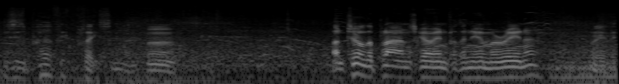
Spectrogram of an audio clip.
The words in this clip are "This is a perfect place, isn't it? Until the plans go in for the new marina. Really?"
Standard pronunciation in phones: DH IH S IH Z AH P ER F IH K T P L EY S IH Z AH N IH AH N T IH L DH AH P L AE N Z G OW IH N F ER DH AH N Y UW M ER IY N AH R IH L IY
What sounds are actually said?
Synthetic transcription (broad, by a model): DH IH S IH Z AH P ER F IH K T P L EY S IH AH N AH N T IH L DH AH P L AE N Z G OW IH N F ER DH AH N Y UW M ER IY N AH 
